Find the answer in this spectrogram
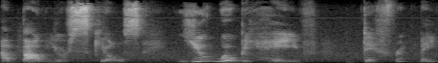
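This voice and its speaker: Noticeable background noise sits behind a woman with a Brazilian accent. She speaks at a very slow pace with lively intonation. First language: Brazilian Portuguese. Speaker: language learning vlogger. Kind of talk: explanatory vlog monologue.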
